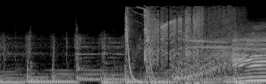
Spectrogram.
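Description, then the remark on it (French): A cow moo stands out within a short, loud jingle, backed by steady tonal music and a sharp whooshing sweep partway through, with no one talking. “Vous savez ce qu'il vous reste à faire, vous envoyez vache.”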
